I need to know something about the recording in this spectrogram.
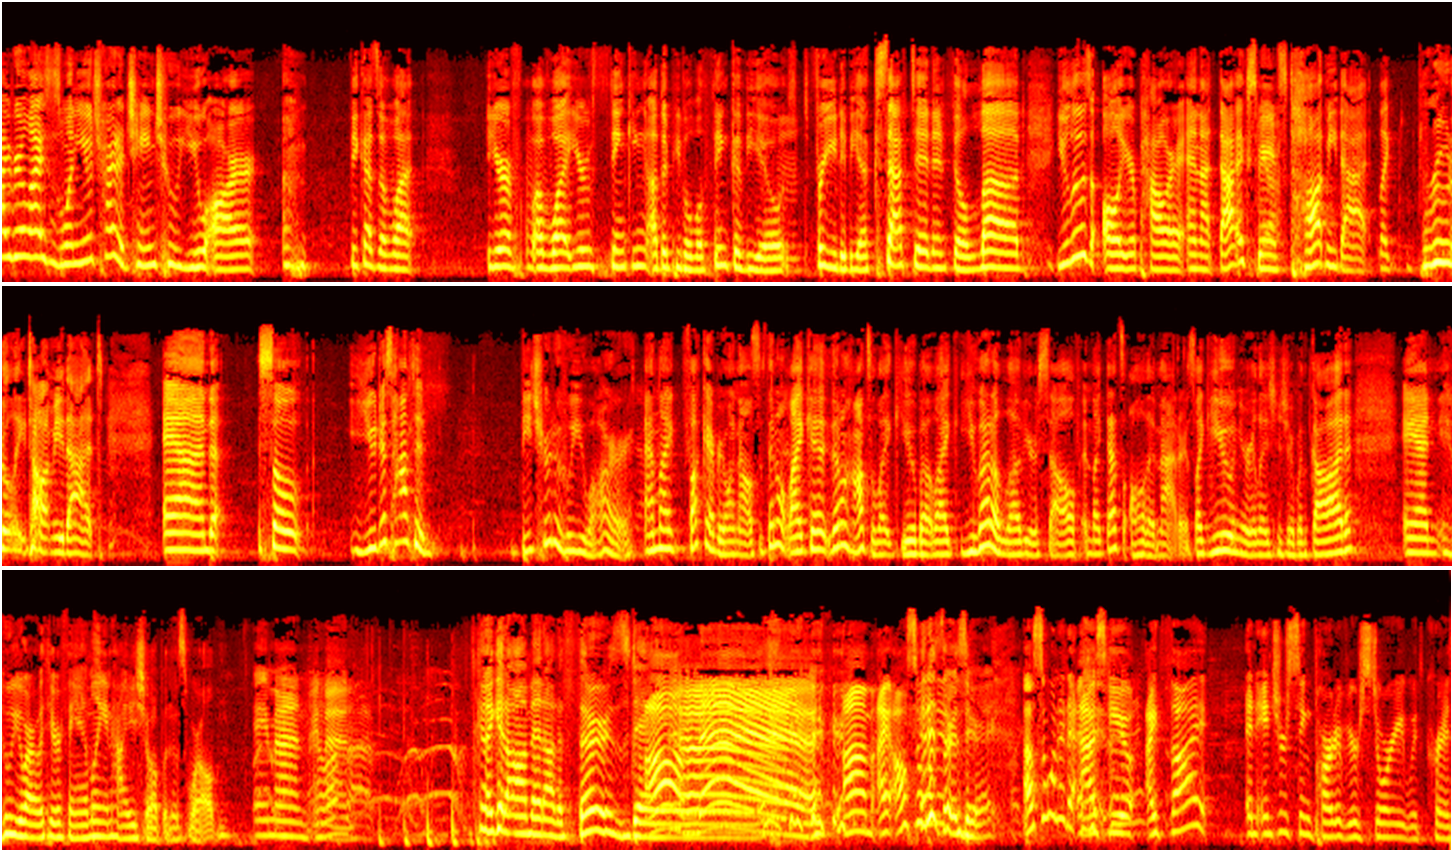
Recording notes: The I don’t get it girls take it live! They answer questions from the audience.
